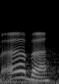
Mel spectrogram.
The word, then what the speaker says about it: herb: Now that I think about it, in America we pronounce it herb. We don't say the H. We don't say herb. We say herb.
